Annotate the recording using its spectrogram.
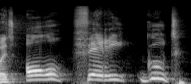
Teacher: the d at the end of a word like good becomes a t and the o o sound the uh and good becomes ooh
